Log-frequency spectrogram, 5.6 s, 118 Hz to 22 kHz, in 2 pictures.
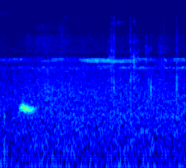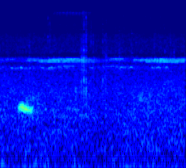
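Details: Long-whiskered Owlet near Abra Patricia at Fundo Alto Nieva, northern Peru, March 2014. A short, mellow, low note is heard twice, about 2.7 seconds apart, against a continuous thin insect whine and faint background clicks.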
